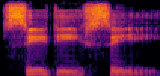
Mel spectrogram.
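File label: "cdc", British English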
